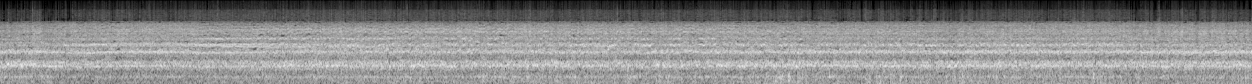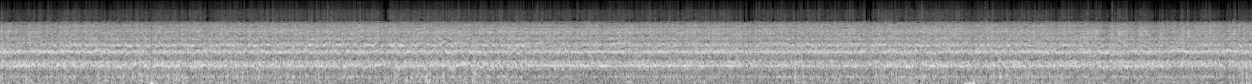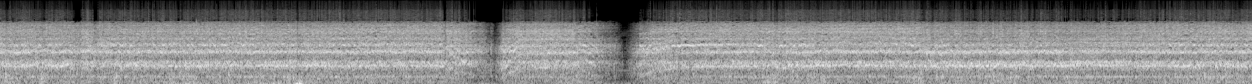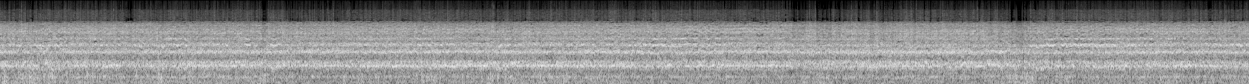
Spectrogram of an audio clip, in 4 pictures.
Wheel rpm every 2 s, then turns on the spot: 230, 210, 220, 220, 230, 230, 220, 230, 230, 240, 230, 230, 230, 240, 210, 110, 220, 220, 230, 230, 230, 230, 220, 210, 220.
none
